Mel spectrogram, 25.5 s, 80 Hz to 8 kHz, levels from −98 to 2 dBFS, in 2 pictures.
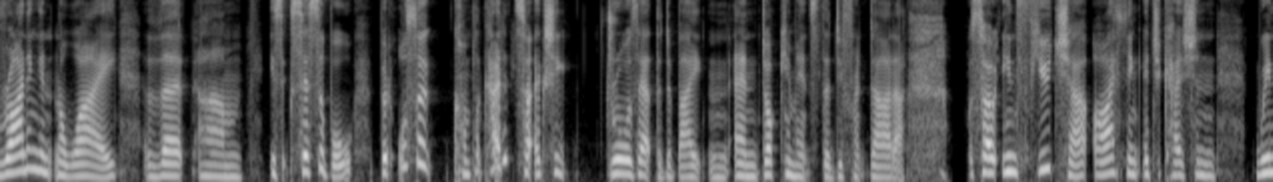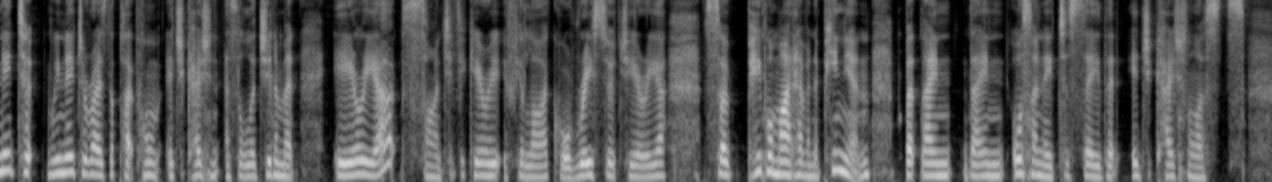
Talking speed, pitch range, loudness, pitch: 160 wpm, 185-225 Hz, -25 LUFS, 200 Hz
